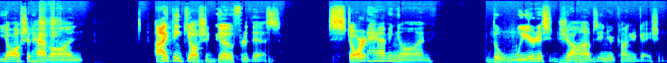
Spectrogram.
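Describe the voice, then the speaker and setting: The speaker has an American accent and fairly even intonation, with long, frequent pauses. The recording is very clean, with a silent background. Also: man, medium pitch for a man. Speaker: pastor. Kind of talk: casual chat. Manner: fast.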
